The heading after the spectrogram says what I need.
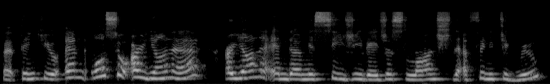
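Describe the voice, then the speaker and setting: A woman's voice: high voice, moderate pace, darkish tone, no echo, clean studio sound. A woman hosting an online alumni meetup over a video call, chatty and friendly, with many fillers. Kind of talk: casual moderating on video call.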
